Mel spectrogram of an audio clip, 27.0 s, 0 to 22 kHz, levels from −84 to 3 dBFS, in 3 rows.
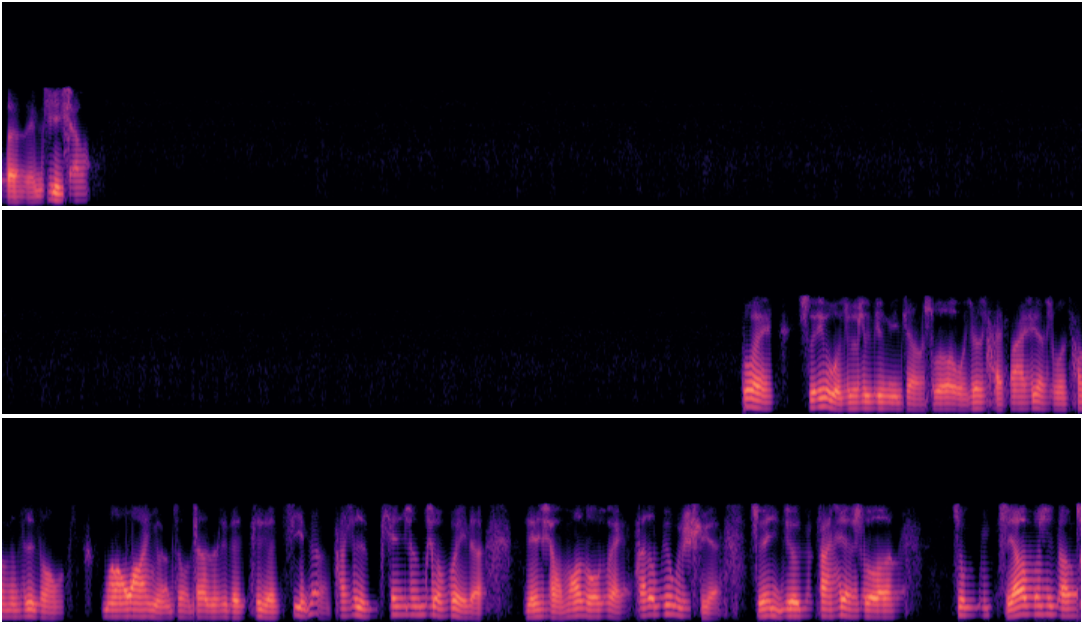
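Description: Throughout the speech, an LPC-10 vocoder at 2.4 kbit/s heavily replaces the voice with a buzzing, mechanical robot sound. Each moment is rebuilt from a pulse train or noise through a short vocal tract filter, so voicing errors become buzz or hiss. Nothing remains above about 3.9 kHz.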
